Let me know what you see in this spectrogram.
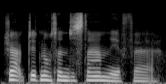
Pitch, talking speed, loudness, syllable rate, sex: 175 Hz, 215 wpm, -19 LUFS, 6.2 syllables/s, female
